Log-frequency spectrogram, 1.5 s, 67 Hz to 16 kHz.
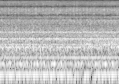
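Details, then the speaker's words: MARBLTRAK marble booster with a 550 motor, gear mesh tuned to the happy medium: a steady, even motor whir with soft gear hum and no grinding, not super quiet but quiet. Normal, correctly set mesh. "and that's what we [Applause] [Music] [Music] want and that's what it should sound like it's not super quiet but it's not super loud"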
